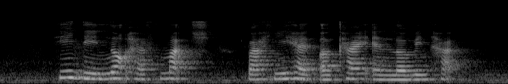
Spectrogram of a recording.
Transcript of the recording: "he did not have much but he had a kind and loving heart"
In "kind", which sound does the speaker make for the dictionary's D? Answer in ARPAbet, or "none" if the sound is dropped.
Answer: none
